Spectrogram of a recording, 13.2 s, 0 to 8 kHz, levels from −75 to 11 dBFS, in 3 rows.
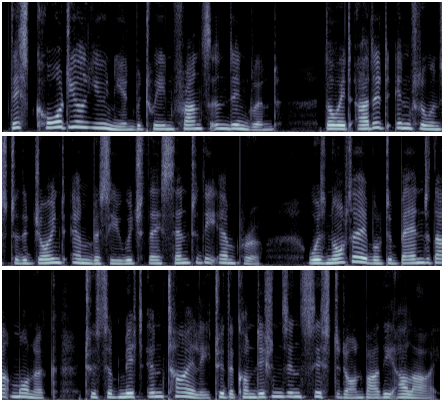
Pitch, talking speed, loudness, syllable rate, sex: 215 Hz, 175 wpm, -18 LUFS, 5.3 syllables/s, female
